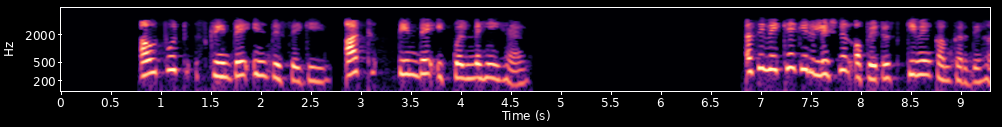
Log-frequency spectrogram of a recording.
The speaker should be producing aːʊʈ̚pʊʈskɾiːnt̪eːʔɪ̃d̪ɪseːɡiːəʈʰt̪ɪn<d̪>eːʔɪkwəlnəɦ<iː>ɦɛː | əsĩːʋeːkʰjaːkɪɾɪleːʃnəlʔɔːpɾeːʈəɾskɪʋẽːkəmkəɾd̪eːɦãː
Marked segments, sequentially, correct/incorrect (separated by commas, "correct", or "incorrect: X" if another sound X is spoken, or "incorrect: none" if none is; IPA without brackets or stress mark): correct, incorrect: ĩː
